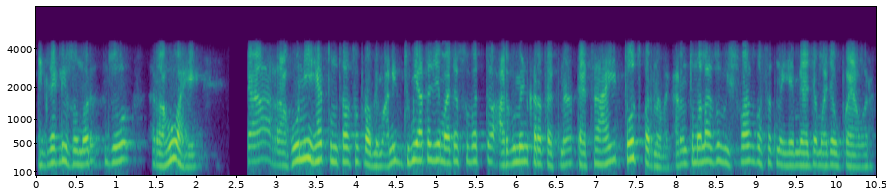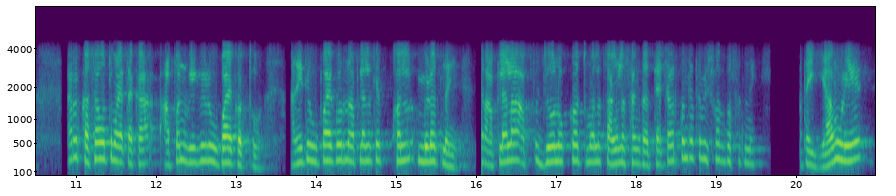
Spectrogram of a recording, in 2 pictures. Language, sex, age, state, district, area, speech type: Marathi, male, 30-45, Maharashtra, Amravati, rural, conversation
